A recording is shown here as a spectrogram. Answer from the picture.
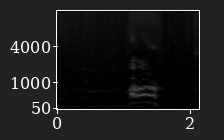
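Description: A short, faint, wavering whine from a young dog about a second in, lasting under half a second.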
